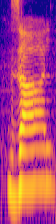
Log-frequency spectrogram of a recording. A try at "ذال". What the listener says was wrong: نہیں زال نہیں، زال کہہ دیا تو یہ بن جائے گا نا. کہو ذال.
